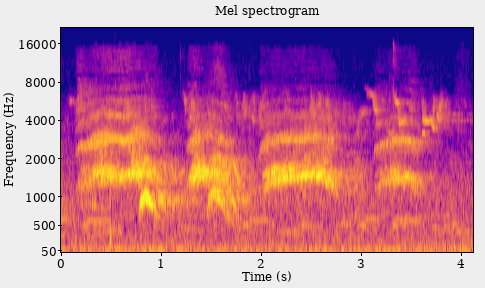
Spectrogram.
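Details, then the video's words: Screaming chimpanzees at Chester Zoo's Chimp Island during fights and displays after a new baby arrived, alpha male Carlos keeping order; three long, rough, harmonic shrieks, each about a second, separated by brief pauses, the last one softer. "The Chimps Making More Noise Than Ever!"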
